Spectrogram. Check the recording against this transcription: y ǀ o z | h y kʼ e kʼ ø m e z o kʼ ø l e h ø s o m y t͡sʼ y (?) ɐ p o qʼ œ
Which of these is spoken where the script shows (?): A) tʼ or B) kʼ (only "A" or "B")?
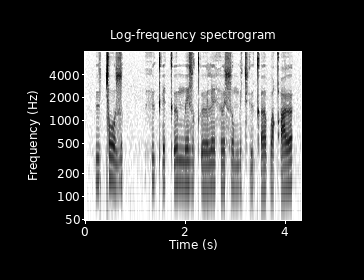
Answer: B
